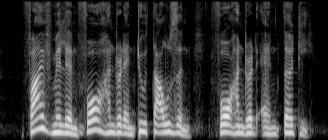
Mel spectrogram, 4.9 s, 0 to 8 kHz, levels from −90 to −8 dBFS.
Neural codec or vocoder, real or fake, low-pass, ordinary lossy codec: none; real; none; none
